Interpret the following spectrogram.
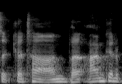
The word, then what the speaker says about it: Catan: Some people might pronounce it Catan, but I'm going to pronounce it Catan.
